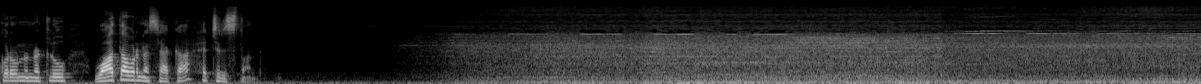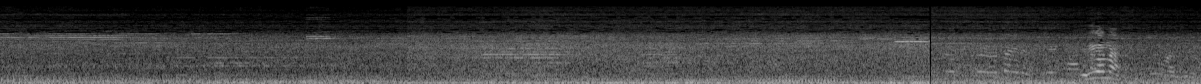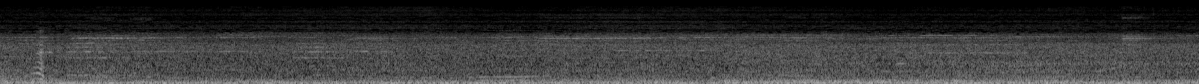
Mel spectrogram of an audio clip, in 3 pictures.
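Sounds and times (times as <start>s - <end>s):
steady wash of traffic noise: 3.8s - 36.0s
vehicle engines: 4.3s - 36.0s.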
